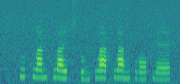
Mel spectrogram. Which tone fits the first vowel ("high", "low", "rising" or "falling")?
high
